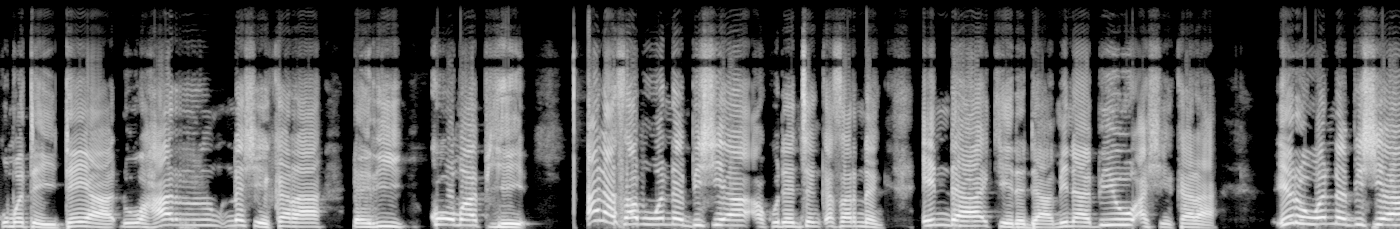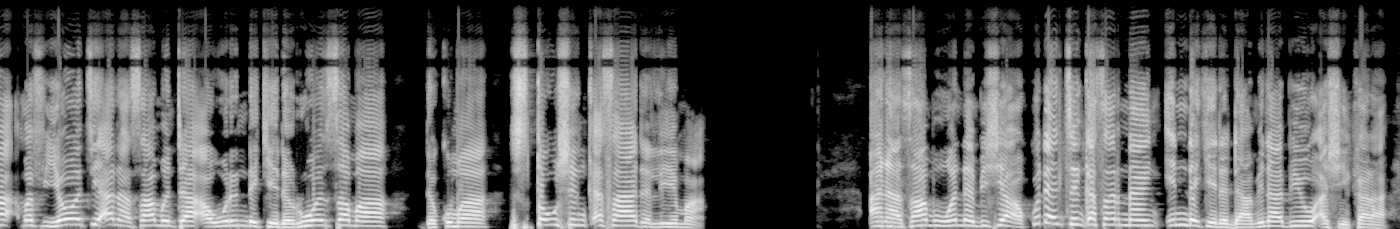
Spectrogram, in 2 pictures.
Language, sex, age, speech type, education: Hausa, male, 15-29, spontaneous, secondary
